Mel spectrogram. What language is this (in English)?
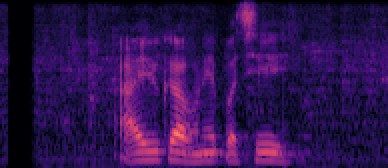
Nepali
